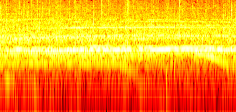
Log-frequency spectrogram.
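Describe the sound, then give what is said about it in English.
Audience applause for guests, a continuous, even wash of many hands clapping at steady loudness. “can I just say a big round of applause to Georgia Oakley,”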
